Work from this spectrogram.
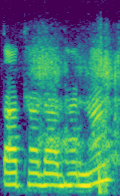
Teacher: ऊपरी दांतो के निकट से दंत से बोले जाते हैं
